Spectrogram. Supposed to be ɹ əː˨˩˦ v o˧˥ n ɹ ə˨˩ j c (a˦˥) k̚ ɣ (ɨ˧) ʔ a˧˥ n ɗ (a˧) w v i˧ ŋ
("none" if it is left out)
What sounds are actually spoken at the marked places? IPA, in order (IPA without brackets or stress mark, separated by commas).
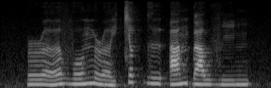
ə˦˥, ɨ˧, a˧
